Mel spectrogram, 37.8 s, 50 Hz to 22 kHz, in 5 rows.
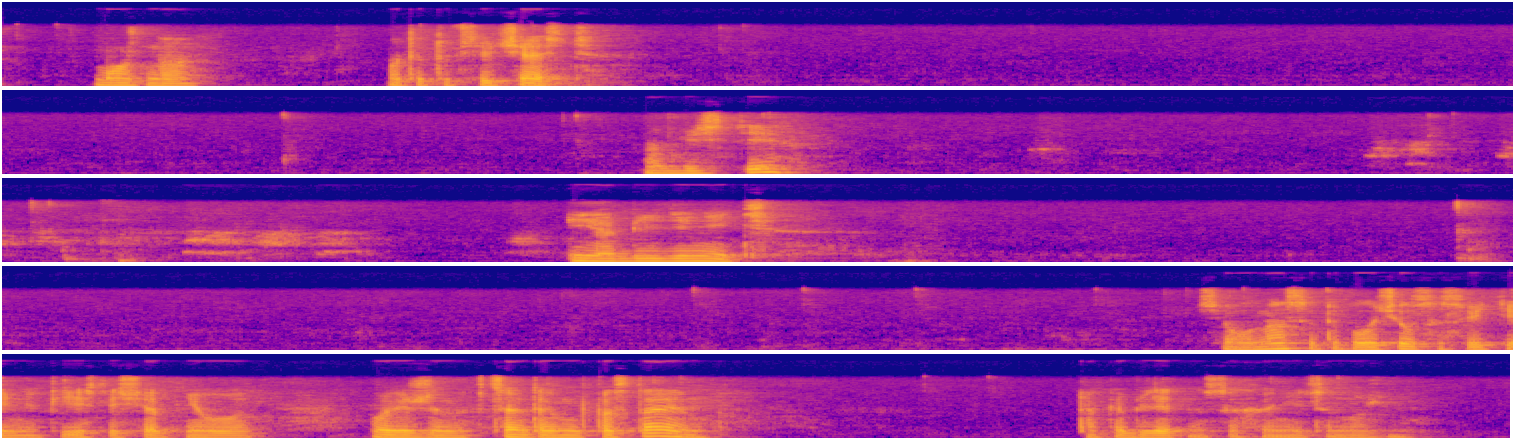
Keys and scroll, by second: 22.3 ctrl+j, 35.9 ctrl+s.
